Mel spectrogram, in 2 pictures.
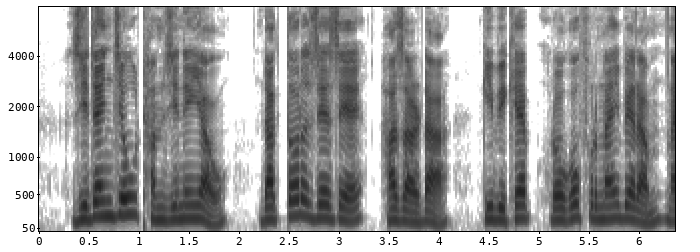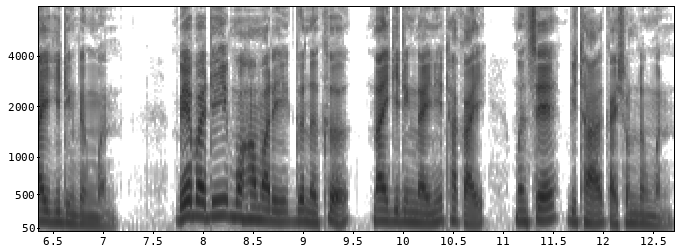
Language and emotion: Bodo, neutral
